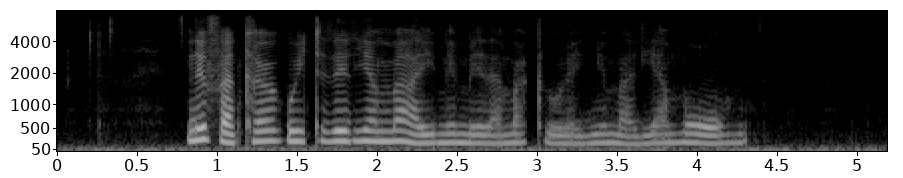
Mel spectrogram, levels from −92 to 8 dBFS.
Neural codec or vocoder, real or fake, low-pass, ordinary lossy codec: autoencoder, 22.05 kHz, a latent of 192 numbers a frame, VITS, trained on many speakers; fake; 7.2 kHz; Opus, 32 kbps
